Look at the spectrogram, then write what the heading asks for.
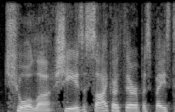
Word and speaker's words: Chawla: The traditional pronunciation is Chawla, but Chawla. Chola is a good anglicized one.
